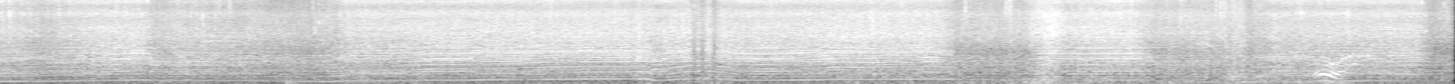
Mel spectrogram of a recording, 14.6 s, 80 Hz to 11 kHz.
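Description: A Mini Countryman rally car in Forza Horizon 4 drives hard through corners, its engine droning and revving with shifting pitch, brief dips on lifts and surges on throttle, with a voice talking over it throughout.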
